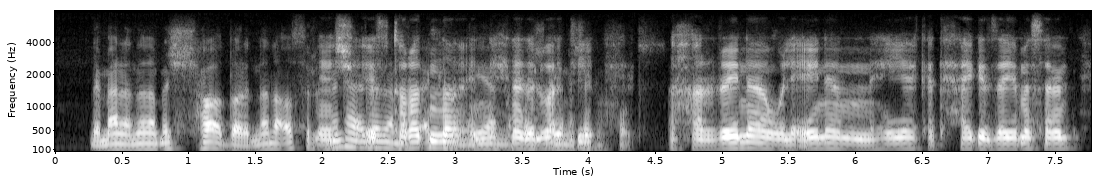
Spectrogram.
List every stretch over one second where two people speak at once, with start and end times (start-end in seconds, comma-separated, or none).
1.9-4.1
